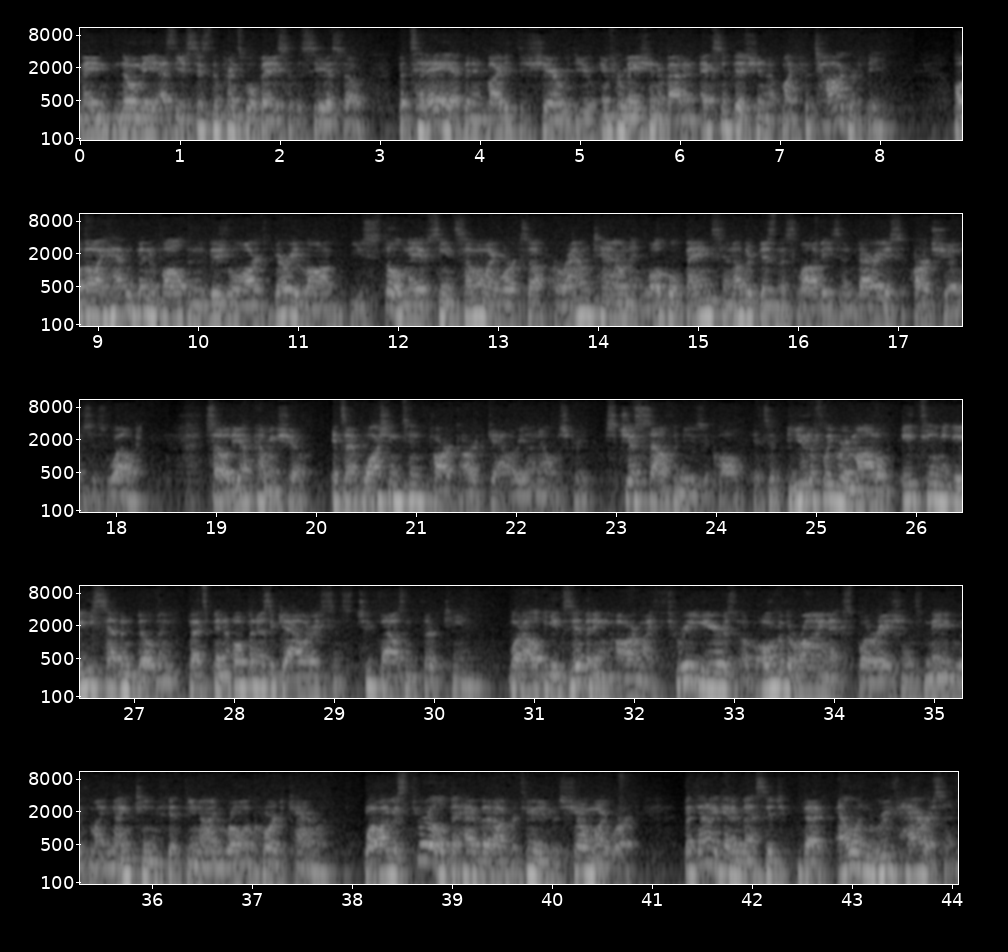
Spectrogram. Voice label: spot; WGUC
